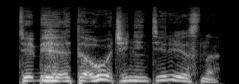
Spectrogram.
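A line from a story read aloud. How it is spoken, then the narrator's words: Little man's wheeze. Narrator (Russian): прохрипел человечек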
